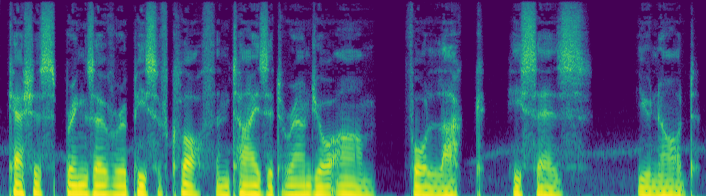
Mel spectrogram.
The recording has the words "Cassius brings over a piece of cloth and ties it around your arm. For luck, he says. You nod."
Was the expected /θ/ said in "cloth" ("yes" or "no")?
yes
